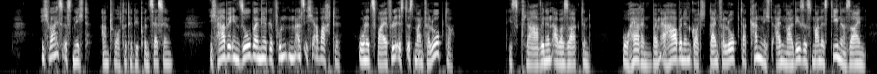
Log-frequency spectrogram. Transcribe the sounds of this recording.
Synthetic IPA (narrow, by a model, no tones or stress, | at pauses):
ʔɪçv̥aɪsɛsnɪçt | ʔantv̥ɔɐtʰətʰədiːpʁ̥ɪnt͡sɛsɪn | ʔɪçhaːbəiːnzoːbaɪmiːɐɡəfʊndn̩a̰lsɪçɛ̰ɐvaχtʰə | ʔoːnət͡sv̥aɪfl̩ɪstɛsmaɪnfɛɐloːptʰɐ | d̥iːskl̥aːvɪnənʔaːbɐzaːktʰən | ʔoːɦɛʁənbaɪmʔɛɐɦaːbənənɡɔtd̥aɪnfɛɐloːptʰɐkʰanːɪçtʔa̰ɪnmaːldiːzəsmanəsd̥iːnɐzaɪn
